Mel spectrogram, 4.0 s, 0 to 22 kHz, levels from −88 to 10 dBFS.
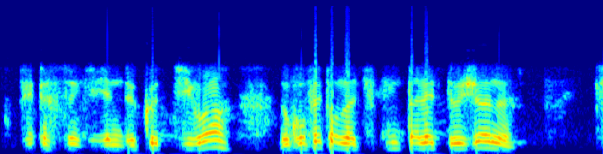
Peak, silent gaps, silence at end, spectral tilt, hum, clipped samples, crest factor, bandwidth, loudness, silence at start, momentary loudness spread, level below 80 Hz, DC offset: -10 dBFS; none; 0 s; -7 dB/octave; none; under 0.1%; 14 dB; 7.8 kHz; -23 LUFS; 0.15 s; 7 LU; -66 dBFS; under 0.1%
